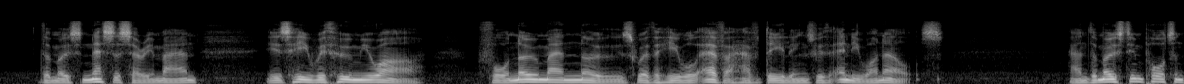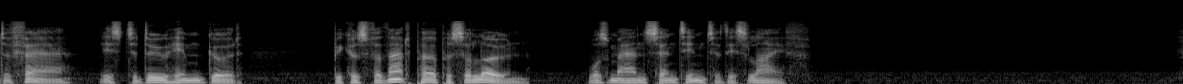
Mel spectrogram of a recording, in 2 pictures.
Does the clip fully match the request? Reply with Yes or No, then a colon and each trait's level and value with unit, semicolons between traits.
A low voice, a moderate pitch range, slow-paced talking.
Yes: very low, 90 Hz; average, 3.8 semitones; slow, 115 wpm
